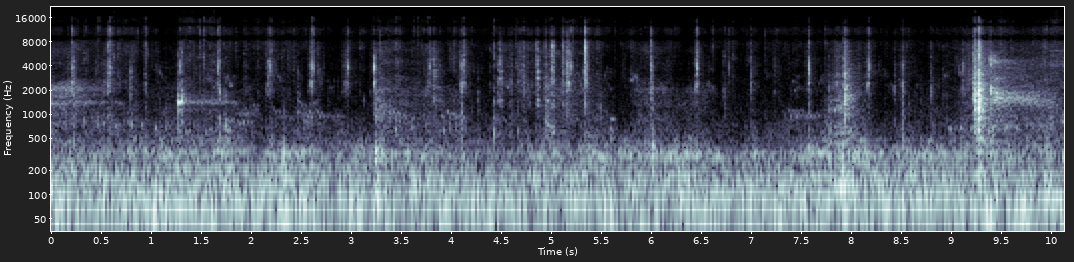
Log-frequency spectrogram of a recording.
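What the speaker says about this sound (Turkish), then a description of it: "Arkada bizim bıldırcın iş yapıyor yine." Quails in a coop at night give soft, scattered clucks and chirps, faint and intermittent over quiet pecking and rustling.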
